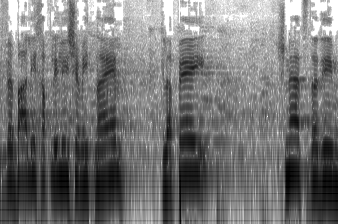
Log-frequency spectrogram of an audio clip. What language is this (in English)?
Hebrew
